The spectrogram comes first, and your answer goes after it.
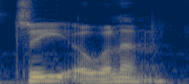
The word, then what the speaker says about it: GOLM: which is of course golm much to his surprise this ends up being pronounced like golem anyway on a side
